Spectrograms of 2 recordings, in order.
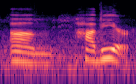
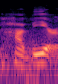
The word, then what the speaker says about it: Xavier: Javier, and it's spelled with an X, not with a J. Not with a J like the Mexican version is like the South American version. Javier, like the Brazilian version of it.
